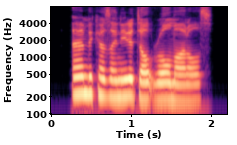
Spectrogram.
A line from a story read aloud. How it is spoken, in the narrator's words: Neg yells from the couch on the other side of the half wall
